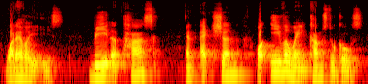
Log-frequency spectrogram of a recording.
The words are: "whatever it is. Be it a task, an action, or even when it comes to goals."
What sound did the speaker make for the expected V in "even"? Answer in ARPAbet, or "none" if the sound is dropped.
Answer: V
